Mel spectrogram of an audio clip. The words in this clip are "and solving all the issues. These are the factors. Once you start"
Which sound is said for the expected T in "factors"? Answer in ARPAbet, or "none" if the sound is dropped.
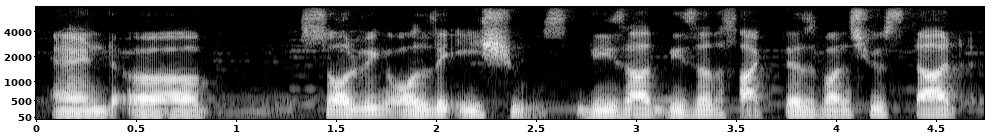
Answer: T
